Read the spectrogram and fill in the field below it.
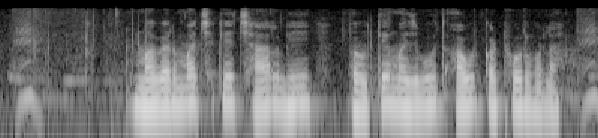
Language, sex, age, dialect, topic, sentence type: Bhojpuri, male, 18-24, Western, agriculture, statement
